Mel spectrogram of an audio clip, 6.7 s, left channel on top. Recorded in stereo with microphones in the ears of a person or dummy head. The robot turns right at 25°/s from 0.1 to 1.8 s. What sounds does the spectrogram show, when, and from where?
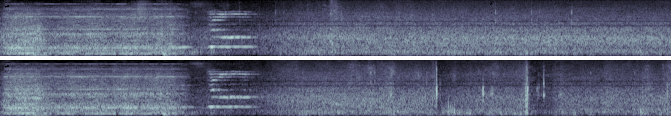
0.1 s a whoosh: 35° right (ahead or behind), 5 m; by 0.5 s 25° right (ahead or behind), 5 m
1.7 s crying: 15° right (ahead or behind), 2.5 m; by 2.6 s 20° right (ahead or behind), 2.5 m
